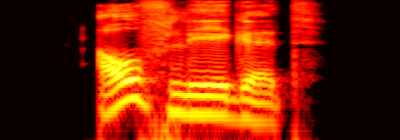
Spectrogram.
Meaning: second-person plural dependent subjunctive I of auflegen
- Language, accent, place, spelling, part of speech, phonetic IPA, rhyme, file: German, Germany, Berlin, aufleget, verb, [ˈaʊ̯fˌleːɡət], -aʊ̯fleːɡət, De-aufleget.ogg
